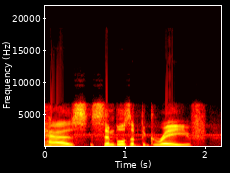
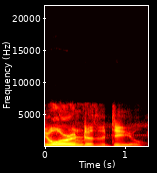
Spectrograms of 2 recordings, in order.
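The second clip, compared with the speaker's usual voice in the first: low, gruff, rough-edged voice; 3 semitones lower than usual. Narrating to players, voicing the creature that throws the sack, low gruff voice. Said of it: "a low, gruff voice speak to you directly".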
